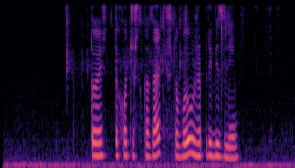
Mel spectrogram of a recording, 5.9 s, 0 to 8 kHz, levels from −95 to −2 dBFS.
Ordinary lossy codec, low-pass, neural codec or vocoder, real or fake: none; 7.2 kHz; none; real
